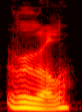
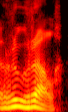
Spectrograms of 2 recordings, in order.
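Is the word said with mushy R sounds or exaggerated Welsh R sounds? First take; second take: mushy; Welsh. First: The R sounds are barely pronounced and mushy. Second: The R sounds are strong, exaggeratedly Welsh. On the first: "I don't pronounce the R's properly at all ... It's just like kind of mush mouth" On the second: "I go over the top and sound super duper Welsh"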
